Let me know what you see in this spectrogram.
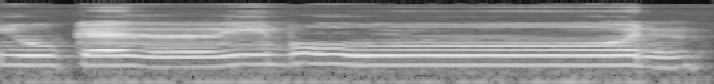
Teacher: با کو واو کے ساتھ ملا کر واو کو بھی ایک الف کی مقدار کھینچ کر پڑھیں گے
